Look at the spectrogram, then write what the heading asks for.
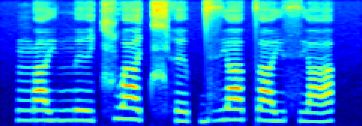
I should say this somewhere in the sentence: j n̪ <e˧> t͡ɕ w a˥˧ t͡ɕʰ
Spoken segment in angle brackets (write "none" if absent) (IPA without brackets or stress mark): e˧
